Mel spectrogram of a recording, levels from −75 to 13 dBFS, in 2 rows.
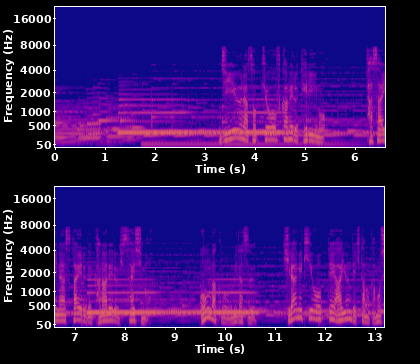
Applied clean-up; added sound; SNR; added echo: none; Wind instrument, woodwind instrument; -1 dB; none.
